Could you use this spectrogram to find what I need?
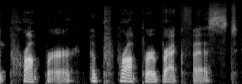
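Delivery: proper with the r sounded at the end; American proper. Shown as a demonstration. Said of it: "in kind of the more American English".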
